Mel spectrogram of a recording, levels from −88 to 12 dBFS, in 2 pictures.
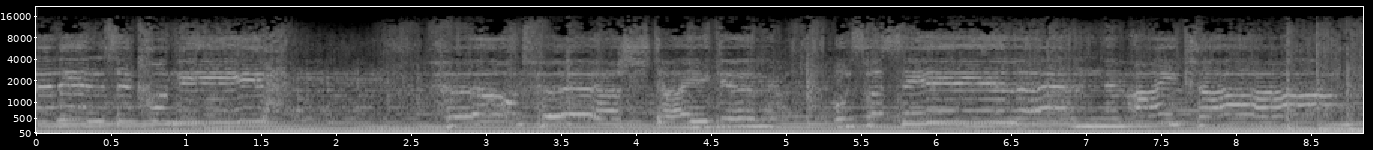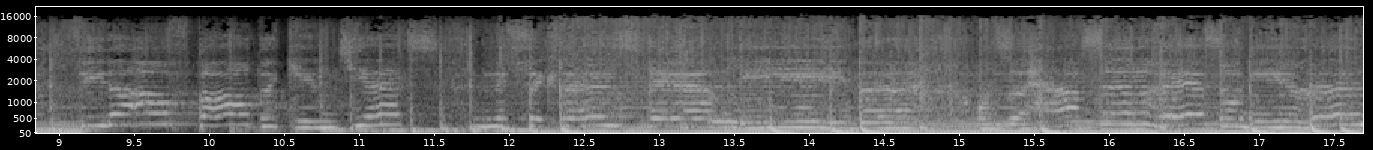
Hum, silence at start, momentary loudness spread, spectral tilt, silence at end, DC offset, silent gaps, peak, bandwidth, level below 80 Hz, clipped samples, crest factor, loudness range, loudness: none; 0 s; 7 LU; -5 dB/octave; 0 s; under 0.1%; none; -6 dBFS; 16.5 kHz; -22 dBFS; under 0.1%; 12 dB; 5 LU; -21 LUFS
